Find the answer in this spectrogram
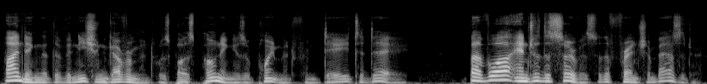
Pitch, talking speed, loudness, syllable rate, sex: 110 Hz, 180 wpm, -20 LUFS, 6.1 syllables/s, male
